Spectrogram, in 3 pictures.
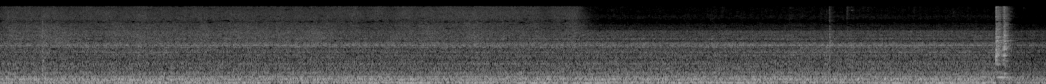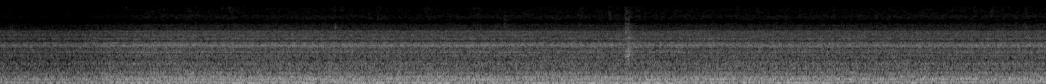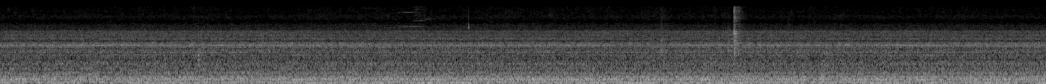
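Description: Steady hum of running machinery with several constant tones, and one sharp click about ten seconds in.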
